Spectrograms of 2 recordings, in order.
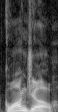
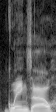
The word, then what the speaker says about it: Guangzhou: So that like they were a dime a dozen, but uh yeah, I spent my first year in Guangjo. A lot of people think it's pronounced Guang Xo.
